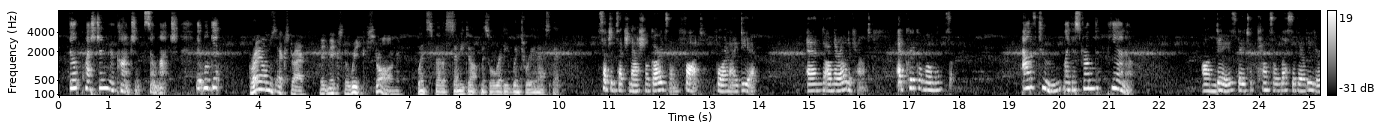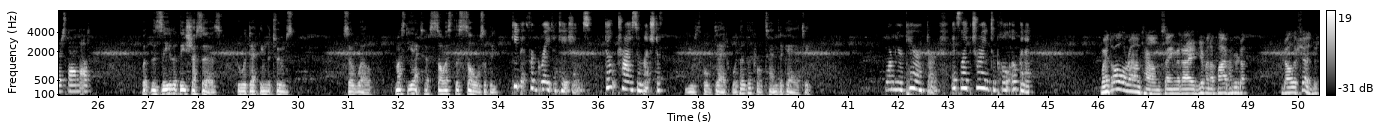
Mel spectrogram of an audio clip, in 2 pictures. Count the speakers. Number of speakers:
4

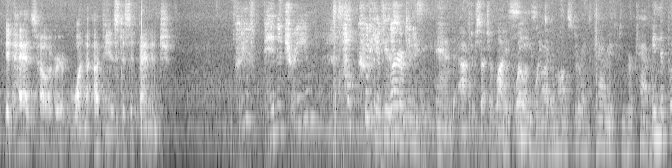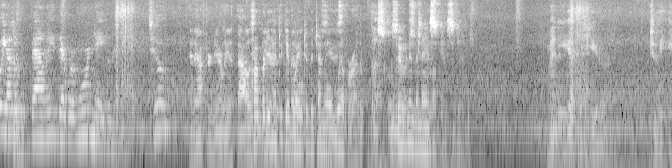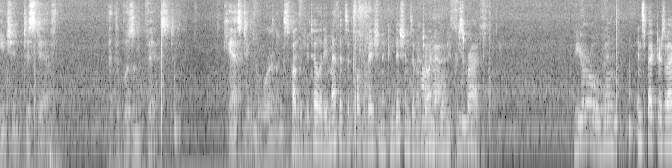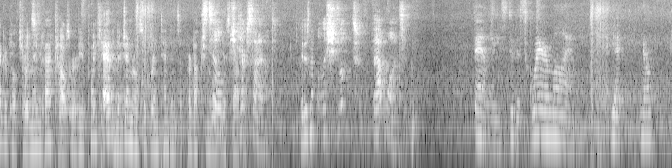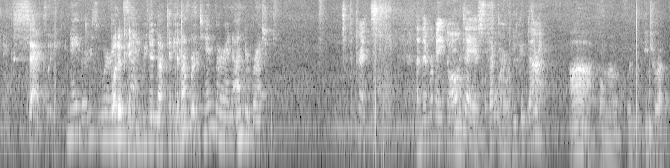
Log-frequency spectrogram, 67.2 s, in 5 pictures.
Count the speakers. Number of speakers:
8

